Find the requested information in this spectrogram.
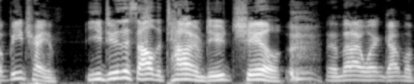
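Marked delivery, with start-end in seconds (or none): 0.0-2.8 louder self pep talk; loud coaching to yourself. Retold or imitated. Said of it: "And I go".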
